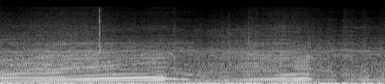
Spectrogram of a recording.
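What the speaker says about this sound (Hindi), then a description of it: "I am used to riding super bikes, उसके बाद मैं इतनी लो बाइक राइड कर रहा हूँ, क्रूजर बाइक" Kawasaki Vulcan cruiser motorcycle, a 61 BHP engine, revving hard while riding, loud and near, with rising pitch, a gear change and another climb.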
